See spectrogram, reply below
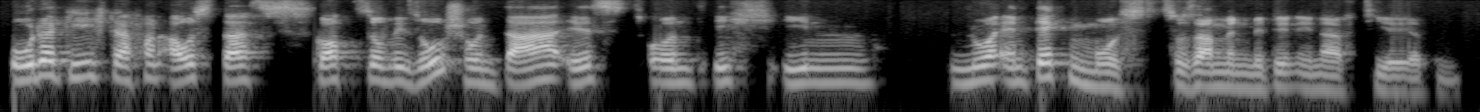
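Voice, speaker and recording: Middle-aged guy talking through his chaplain work, thoughtful, lots of little pauses, kinda dull dry recording. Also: fairly high pitch, a little mellow, dry recording. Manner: thoughtful, candid, with frequent hesitations. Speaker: prison chaplain, podcast guest. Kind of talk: reflective conversational interview.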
